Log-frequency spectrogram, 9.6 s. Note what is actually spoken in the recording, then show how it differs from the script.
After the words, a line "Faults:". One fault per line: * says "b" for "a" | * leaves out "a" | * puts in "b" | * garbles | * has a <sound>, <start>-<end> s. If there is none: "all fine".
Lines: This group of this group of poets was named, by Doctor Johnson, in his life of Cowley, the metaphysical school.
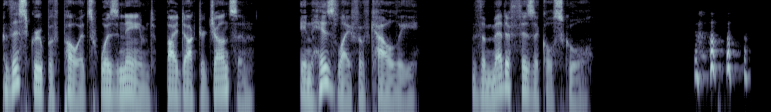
This group of poets was named, by Doctor Johnson, in his life of Cowley, the metaphysical school.
Faults:
* leaves out "this group of"
* has a laugh, 8.7-9.4 s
